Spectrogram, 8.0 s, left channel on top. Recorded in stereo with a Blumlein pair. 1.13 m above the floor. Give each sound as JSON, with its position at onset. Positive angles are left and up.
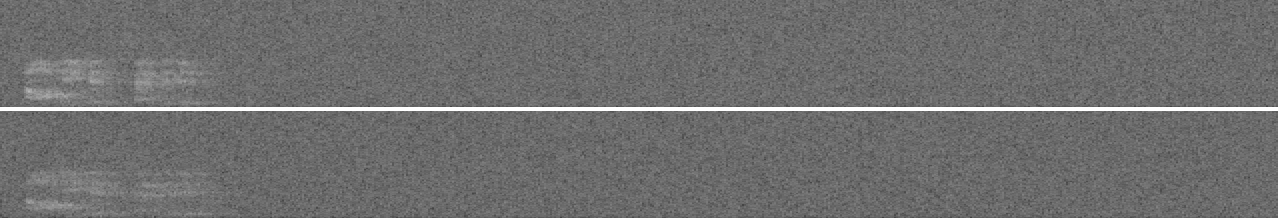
{"t": 0.1, "sound": "whispering", "azimuth_deg": 70, "distance_m": 7.0}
